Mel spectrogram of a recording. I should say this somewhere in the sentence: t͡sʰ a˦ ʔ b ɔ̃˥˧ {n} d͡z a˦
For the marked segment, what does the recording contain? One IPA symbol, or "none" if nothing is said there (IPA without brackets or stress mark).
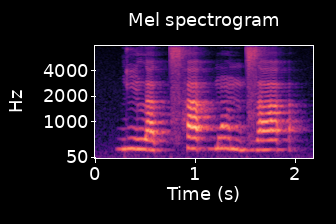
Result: n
